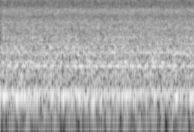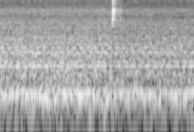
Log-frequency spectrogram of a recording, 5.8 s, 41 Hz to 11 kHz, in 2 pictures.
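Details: Lexus ES350 / Toyota Camry 3.5 V6 2GR-FE, after alternator replacement, left running while checking coolant: quiet, smooth, even idle with a steady low hum, no knocks or whine; engine healthy.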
